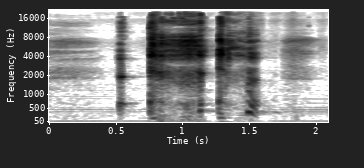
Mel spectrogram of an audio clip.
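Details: A boy who says he has a cough, playing an online chess lesson: a run of three or four harsh, noisy coughs with faint room noise behind.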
